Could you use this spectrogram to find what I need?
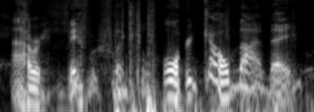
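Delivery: very soft, intimate recollection; hushed remembrance. Real, not acted. Preacher recalls being called as a boy, hushed. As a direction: share it in a reverent hush.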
